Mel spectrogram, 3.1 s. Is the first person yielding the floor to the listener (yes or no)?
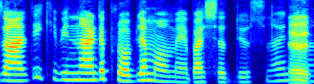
yes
